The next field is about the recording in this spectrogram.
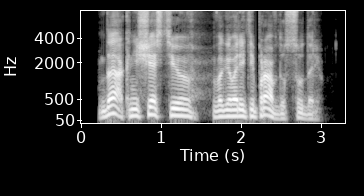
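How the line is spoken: Softened, sighing agreement. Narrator (Russian): согласился всадник, смягчившись и вздохнув

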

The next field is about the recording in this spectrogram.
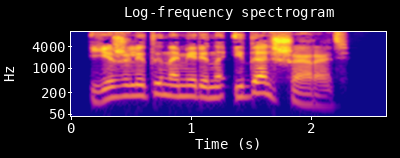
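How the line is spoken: Calm interruption. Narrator (Russian): спокойно прервала Дриада

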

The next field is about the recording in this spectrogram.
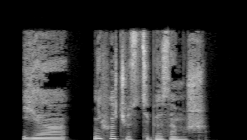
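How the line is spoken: Quiet but firm. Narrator (Russian): тихо, но твердо произнесла я

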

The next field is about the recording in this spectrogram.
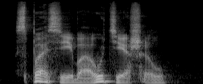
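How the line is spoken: Chaplain's wry snort. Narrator (Russian): хмыкнул капеллан

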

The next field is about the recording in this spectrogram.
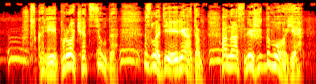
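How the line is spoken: Frightened servant's exclamation. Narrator (Russian): испуганно воскликнул слуга

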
